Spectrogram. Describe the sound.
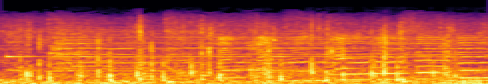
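Hurried footsteps of people running on foot, a quick, dense patter of steps lasting a couple of seconds.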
